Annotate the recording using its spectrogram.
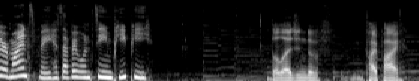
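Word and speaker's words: Pipi: check it out it's called the legend of pee-pee and uh it's just about a scruggly cast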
